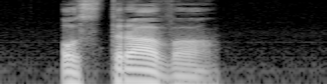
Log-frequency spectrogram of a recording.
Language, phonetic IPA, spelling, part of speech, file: Polish, [ɔˈstrava], Ostrawa, proper noun, Pl-Ostrawa.ogg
